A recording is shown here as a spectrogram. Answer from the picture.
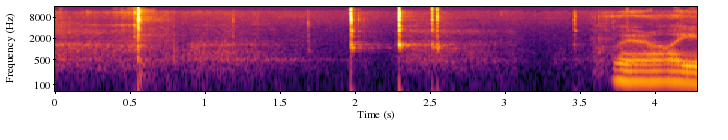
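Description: A few light, sharp clicks, spread out, of small hand tools against the wood as the walls of a groove are cleaned up with a knife. Near the end comes a short hummed voice that falls in pitch.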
